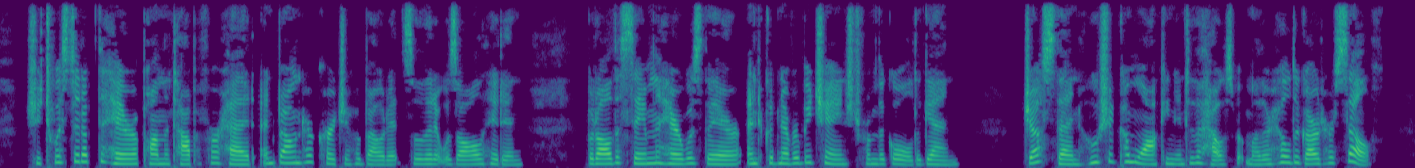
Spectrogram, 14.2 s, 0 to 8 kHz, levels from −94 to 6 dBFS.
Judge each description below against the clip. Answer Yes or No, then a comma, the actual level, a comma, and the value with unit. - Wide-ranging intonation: No, average, 3.4 semitones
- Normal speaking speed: No, fast, 230 wpm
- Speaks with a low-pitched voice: No, high, 230 Hz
